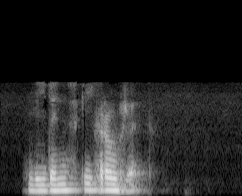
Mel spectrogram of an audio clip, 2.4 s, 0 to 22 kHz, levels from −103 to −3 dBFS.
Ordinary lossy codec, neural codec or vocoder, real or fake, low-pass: AAC, 16 kbps; autoencoder, 48 kHz, 32 numbers a frame, DAC-VAE, trained on Japanese speech; fake; 7.2 kHz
